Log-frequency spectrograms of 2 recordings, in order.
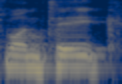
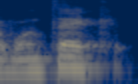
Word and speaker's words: OneTake: Uh so for me my custom instructions are often related to the fact that uh I pronounce one take like a French person. Sometimes people hear one tech uh is all always should be spelled as one take AI.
